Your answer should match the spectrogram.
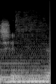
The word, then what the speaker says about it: Ski: Oh iya, di sini Mas Yo tulisannya ski, tapi bacanya si loh ya.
